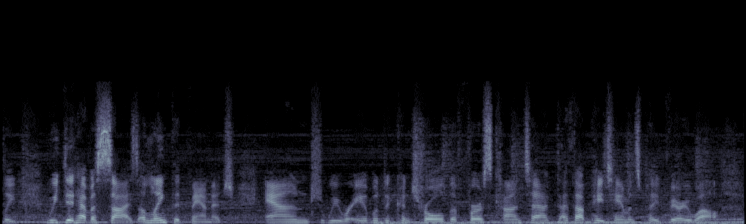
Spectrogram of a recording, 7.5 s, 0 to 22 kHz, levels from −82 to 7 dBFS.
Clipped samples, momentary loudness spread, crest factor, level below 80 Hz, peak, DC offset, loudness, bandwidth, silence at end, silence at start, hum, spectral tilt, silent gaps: under 0.1%; 10 LU; 20 dB; -64 dBFS; -10 dBFS; under 0.1%; -29 LUFS; 14 kHz; 0 s; 0 s; none; -3 dB/octave; none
